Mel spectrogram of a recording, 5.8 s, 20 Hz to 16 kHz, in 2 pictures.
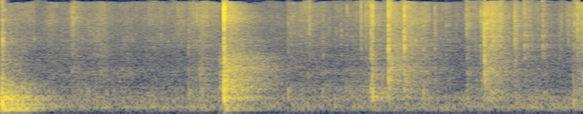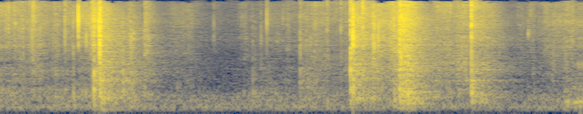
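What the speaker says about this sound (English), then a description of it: "I'm going to go ahead and open the box here and take a look at what's inside it." Cardboard box holding new scales for a ZT 0550 folding knife being opened up close, with scattered crinkles, rustles and sharp taps coming in irregular bursts.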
